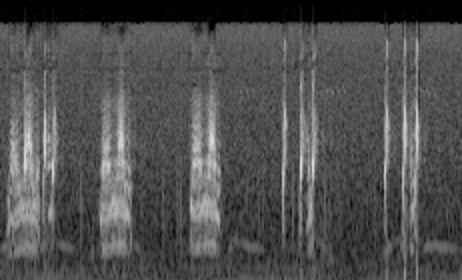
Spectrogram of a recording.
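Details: Common quail alternating low, nasal, harmonic mewing notes with quick high clipped triplets, each phrase about a second apart; faint hum behind.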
